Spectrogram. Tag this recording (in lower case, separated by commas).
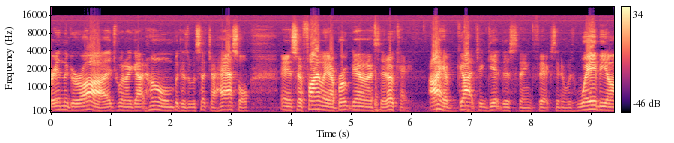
tap, speech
